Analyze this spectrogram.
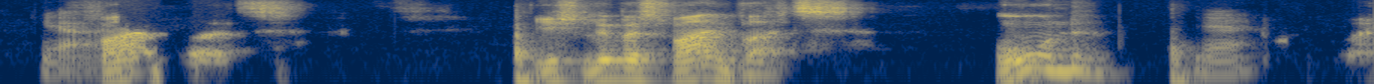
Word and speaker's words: Schweinfurt: Schweinfurt. Yeah. Schweinfurt. Ich liebe Schweinfurt. Und Yeah. Bavaria. Which is interesting because the Germans know that the W is pronounced like a V, but a lot of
